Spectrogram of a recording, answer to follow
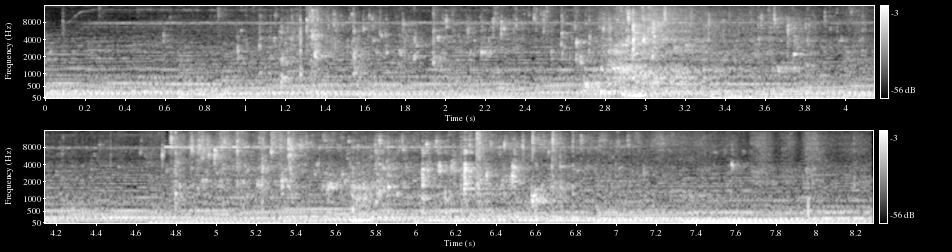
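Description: A bathroom sink tap running, with water splashing as hands scoop it onto a face, under background music with long sustained notes.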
